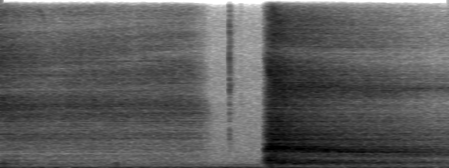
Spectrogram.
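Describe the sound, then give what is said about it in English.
A deep breath: a long, airy rush of air, a brief silent pause, then a second, louder breathy rush that slowly fades. No talking. “I want you to take a deep breath with me.”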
